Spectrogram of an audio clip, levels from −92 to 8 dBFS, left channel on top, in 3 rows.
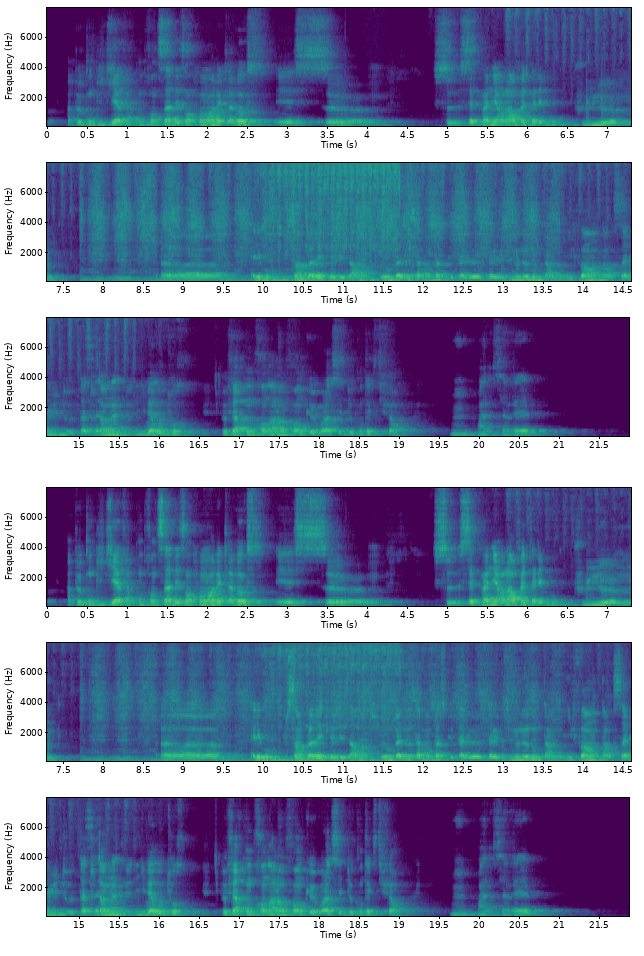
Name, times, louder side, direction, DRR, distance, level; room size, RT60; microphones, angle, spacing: voice 1, 0.3-4.2 4.8-7.5 8.7-16.3 16.8-19.0, right 1 dB, 40° right, 5 dB, 1.1 m, -27 dB
sound 1, 5.7-16.3, left 5 dB, 40° left, 1.2 m, -34 dB
voice 2, 15.2-16.0 19.6-20.6, equal, 5° right, 3 dB, 1.6 m, -33 dB
12.5 x 8.6 x 8.1 m, 0.97 s
head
